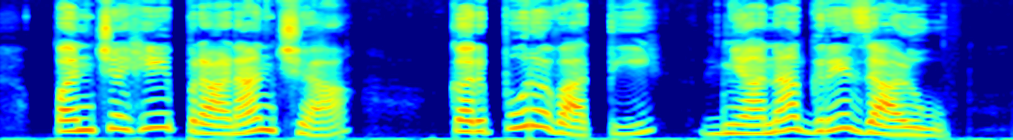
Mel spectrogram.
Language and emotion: Marathi, neutral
